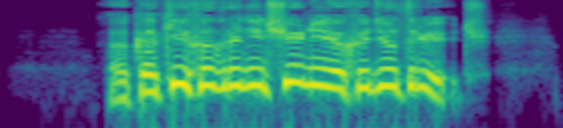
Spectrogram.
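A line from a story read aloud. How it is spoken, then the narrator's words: Grumbling. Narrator (Russian): проворчал самый жирный из старейшин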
